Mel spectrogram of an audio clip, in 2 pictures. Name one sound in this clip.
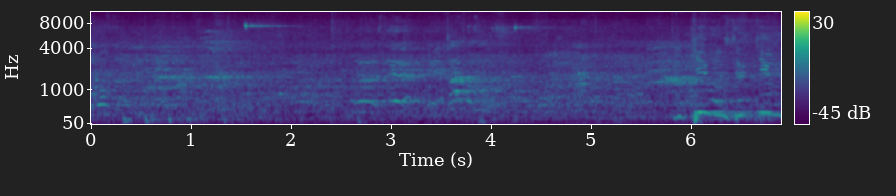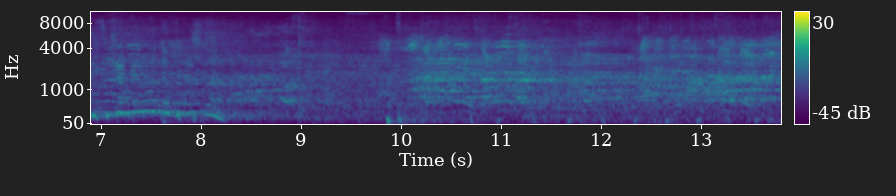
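A crowd of children chatters in a large echoing hall.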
